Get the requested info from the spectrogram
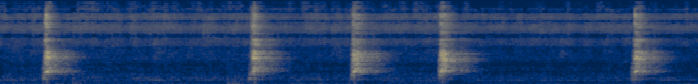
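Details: Five-month-old Shiba Inu puppy barking, frightened of a washing machine; five sharp single barks at irregular intervals over about nine seconds, with a low mechanical hum underneath.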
